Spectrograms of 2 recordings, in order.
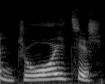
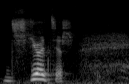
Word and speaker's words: Джйотиш: Не Джойтиш, как многие произносят, а Джьотиш.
